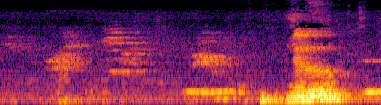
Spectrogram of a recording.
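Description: A young boy speaks nearby in a clear voice.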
